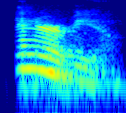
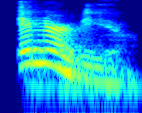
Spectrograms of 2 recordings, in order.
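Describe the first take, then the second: First: The T after the N is dropped entirely. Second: The T after the N is dropped entirely.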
